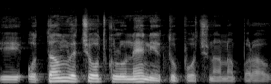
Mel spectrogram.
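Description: At a fairly slow pace, a man speaks with a Persian accent and lively intonation at a medium pitch. The recording is very clean, with a silent background. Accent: Persian accent in Bulgarian. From Iran, Tehran. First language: Persian (speaking Bulgarian). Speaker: guest speaker sharing his conversion story. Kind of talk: testimony.

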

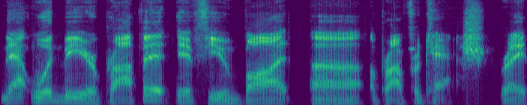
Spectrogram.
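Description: A man talks in a normal speaking voice with an American accent. His pace is moderate and his pitch varies in an ordinary way. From Wisconsin, US Midwest. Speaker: real estate investor. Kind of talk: interview.

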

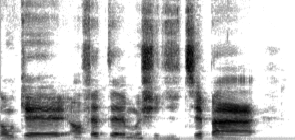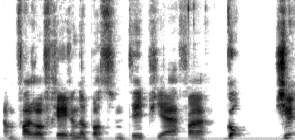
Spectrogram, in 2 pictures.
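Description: Someone speaks in a Quebec accent at a moderate pace, with big swings in loudness. Music plays in the background. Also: man. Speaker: postdoctoral researcher in psychology. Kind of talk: interview podcast.

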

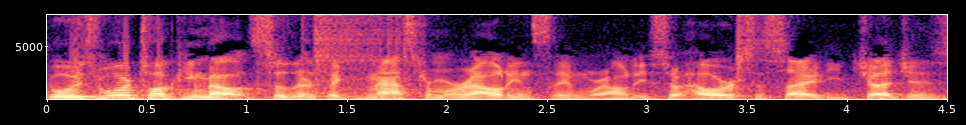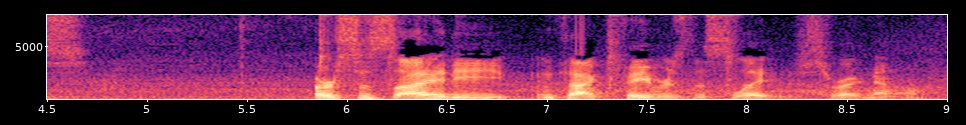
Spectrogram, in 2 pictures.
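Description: Over music in the background, a man with an American accent talks at medium pitch with lively intonation. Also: fairly quick pace. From South Carolina, Columbia. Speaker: podcast guest, former philosophy student. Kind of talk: casual chat. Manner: halting.

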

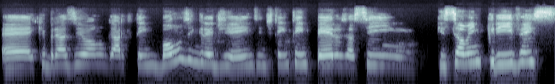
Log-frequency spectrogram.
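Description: A woman's normal speaking voice, fairly high in pitch, at a moderate pace. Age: 40s. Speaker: chef. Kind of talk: casual interview.

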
